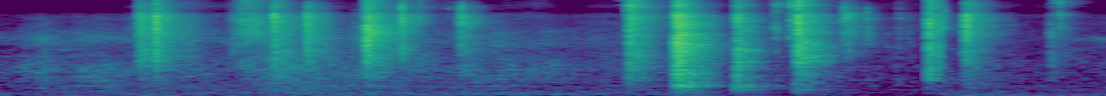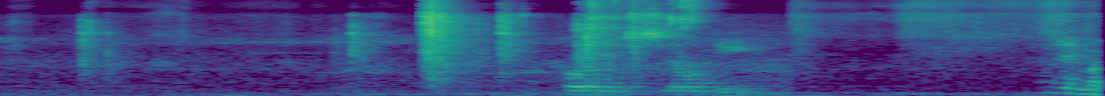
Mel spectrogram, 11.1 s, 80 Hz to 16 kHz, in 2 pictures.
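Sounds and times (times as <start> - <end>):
plastic clips popping loose: 3.2 - 5.0.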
